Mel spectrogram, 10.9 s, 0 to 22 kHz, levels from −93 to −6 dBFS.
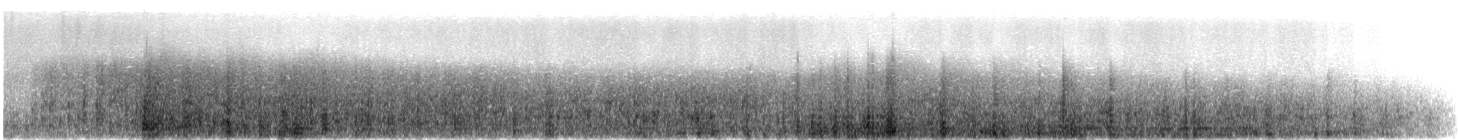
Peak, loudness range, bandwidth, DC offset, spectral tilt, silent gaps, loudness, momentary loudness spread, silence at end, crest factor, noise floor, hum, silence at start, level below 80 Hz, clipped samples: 0 dBFS; 5 LU; 13.5 kHz; under 0.1%; -8 dB/octave; none; -25 LUFS; 13 LU; 0.35 s; 24 dB; -49 dBFS; none; 0 s; -60 dBFS; under 0.1%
